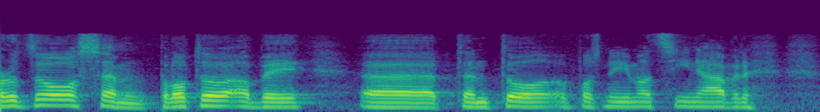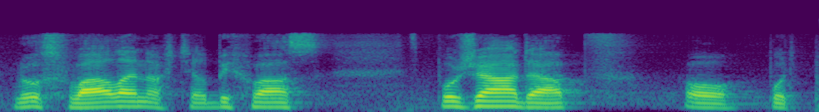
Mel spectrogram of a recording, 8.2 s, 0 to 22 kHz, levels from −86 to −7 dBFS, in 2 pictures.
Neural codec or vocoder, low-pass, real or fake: codec, 16 kHz, 0.5 kbps, X-Codec, WavLM features, trained on Multilingual LibriSpeech; 7.2 kHz; fake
